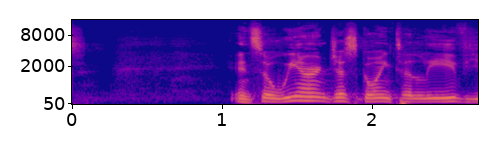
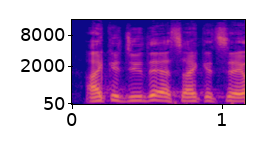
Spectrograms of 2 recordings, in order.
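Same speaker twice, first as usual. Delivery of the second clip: normal talking voice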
